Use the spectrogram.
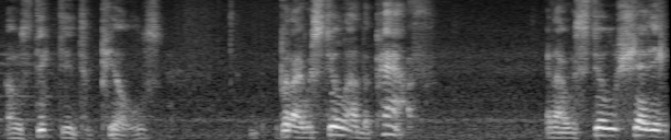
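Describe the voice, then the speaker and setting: With long, frequent pauses and big swings in loudness, a man speaks at a fairly slow pace and with lively intonation over noticeable background noise. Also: medium pitch for a man. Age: 80s+. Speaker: gestalt therapist. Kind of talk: interview.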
